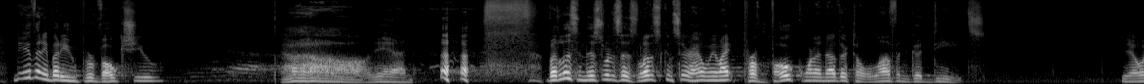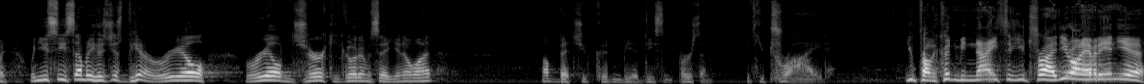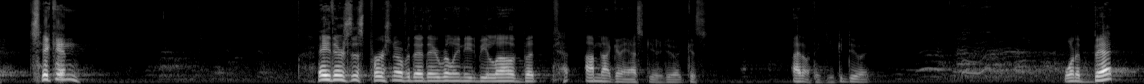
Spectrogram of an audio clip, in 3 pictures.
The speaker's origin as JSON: {"language": "English", "region": "Arizona", "country": "United States", "tie": "born or raised there", "lives_now": "Maryland, United States", "said": "Now, again, I grew up in Arizona, so I get it."}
